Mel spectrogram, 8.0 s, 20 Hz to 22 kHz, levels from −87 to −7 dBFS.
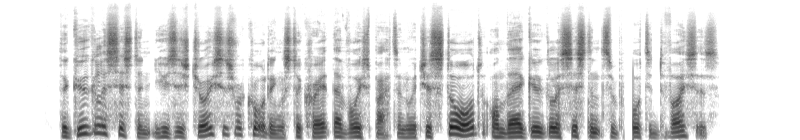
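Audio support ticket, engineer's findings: Bluetooth stall at 6.24 to 6.33 s: speech drops to dead silence for 90 ms, then resumes. Waveform shows a flat near-silent gap with abrupt edges; spectrogram shows a clean vertical blank band across all frequencies. Likely cause: radio interference delayed packets, headphone buffer ran empty, playback paused until retransmitted packets arrived.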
